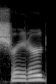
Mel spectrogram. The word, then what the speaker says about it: Schroeder: Well, then having gotten to know Caleb Schrader, which is spelled Schroeder, but it's Schrader, just right.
